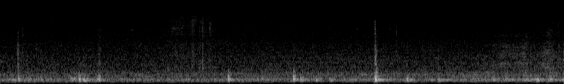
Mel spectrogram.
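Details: Quiet, steady humming of honey bees in a split hive being checked for queen cells; a soft even drone broken by light knocks from the hive woodwork.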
